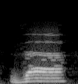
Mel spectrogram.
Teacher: والذال حرف مستفل، لأنها ليست من حروف خص ضغط قض، فلا استعلاء ولا تفخيم في الذال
